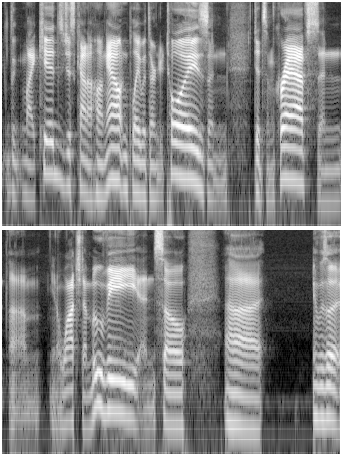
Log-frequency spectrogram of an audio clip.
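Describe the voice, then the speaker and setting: A man's voice: medium pitch, creaky, bright, forceful tone, clear, resonant tone. A man in his thirties with a Midwestern American accent, rambling casually with lots of fillers while playing a board game online. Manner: rambling, filler-heavy, self-deprecating. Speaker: gaming YouTuber. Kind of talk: casual let's-play commentary.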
